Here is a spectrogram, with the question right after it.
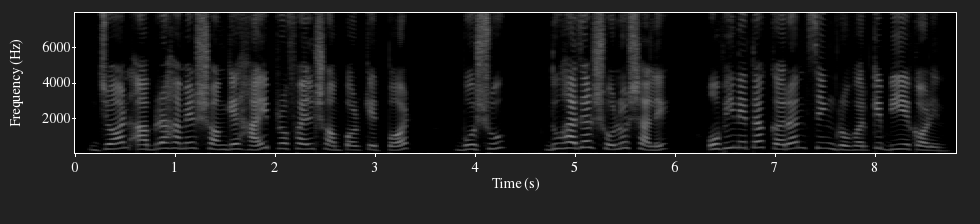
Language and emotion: Bengali, neutral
